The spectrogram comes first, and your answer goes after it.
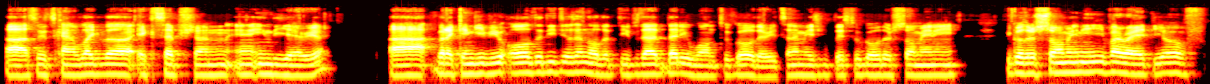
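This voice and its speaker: Guest, Colombian-accented man in his 30s, monotone delivery, careful with fillers. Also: mid-range voice. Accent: Colombian Spanish. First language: Spanish. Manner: flat, careful, with many uh fillers. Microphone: video call.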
